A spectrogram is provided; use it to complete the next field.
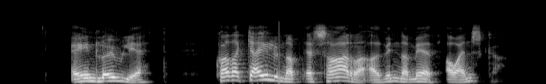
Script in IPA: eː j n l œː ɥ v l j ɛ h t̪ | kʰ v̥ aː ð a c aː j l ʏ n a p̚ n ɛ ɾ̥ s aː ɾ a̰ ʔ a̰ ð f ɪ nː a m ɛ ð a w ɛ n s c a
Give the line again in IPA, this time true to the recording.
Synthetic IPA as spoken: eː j n l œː ɥ v l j ɛ h t̪ | kʰ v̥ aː ð a c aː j l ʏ n a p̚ n ɛ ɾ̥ s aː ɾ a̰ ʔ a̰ ð v ɪ nː a m ɛ ð a w ɛ n s k a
